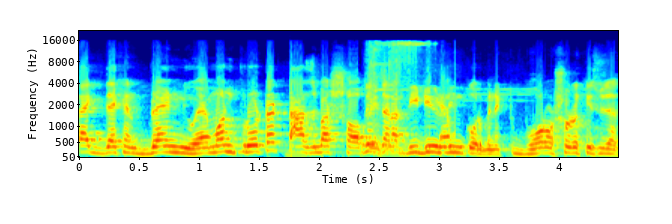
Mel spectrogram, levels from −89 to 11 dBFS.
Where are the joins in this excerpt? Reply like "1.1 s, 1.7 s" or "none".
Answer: 2.4 s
